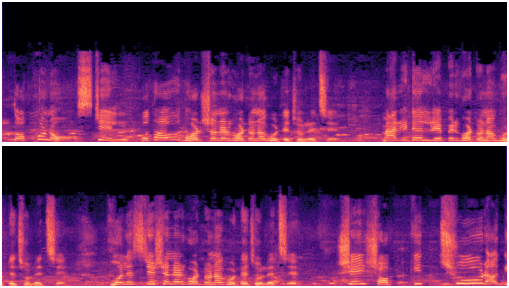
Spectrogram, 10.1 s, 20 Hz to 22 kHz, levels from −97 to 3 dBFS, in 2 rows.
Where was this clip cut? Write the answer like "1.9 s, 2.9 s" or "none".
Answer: none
